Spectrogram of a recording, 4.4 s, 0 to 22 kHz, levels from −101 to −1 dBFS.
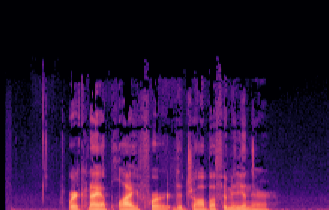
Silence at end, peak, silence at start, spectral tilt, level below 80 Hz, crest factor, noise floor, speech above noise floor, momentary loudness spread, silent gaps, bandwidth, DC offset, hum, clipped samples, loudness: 0.8 s; -2 dBFS; 0.9 s; -6 dB/octave; -52 dBFS; 22 dB; -57 dBFS; 35 dB; 10 LU; none; 13.5 kHz; under 0.1%; none; under 0.1%; -23 LUFS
